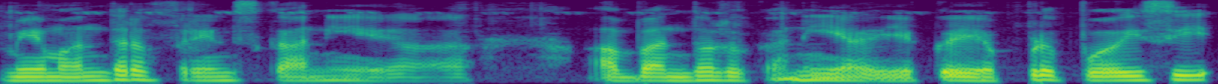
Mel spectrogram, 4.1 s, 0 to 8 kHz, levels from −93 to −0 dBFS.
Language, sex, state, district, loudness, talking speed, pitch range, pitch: Telugu, male, Andhra Pradesh, Anantapur, -16 LUFS, 135 wpm, 135-160 Hz, 140 Hz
